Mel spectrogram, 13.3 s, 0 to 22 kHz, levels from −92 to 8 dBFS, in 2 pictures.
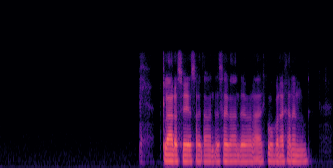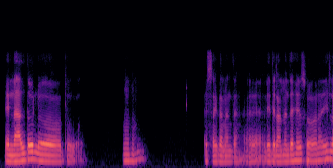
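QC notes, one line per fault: No faults found; the speech runs through the AMR wideband (HD Voice) codec with nothing above 7.3 kHz, and its clarity fits the codec's highest rate of 23.85 kbit/s.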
